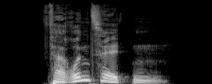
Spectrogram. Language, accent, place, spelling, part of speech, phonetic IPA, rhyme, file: German, Germany, Berlin, verrunzelten, adjective / verb, [fɛɐ̯ˈʁʊnt͡sl̩tn̩], -ʊnt͡sl̩tn̩, De-verrunzelten.ogg
- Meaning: inflection of verrunzelt: 1. strong genitive masculine/neuter singular 2. weak/mixed genitive/dative all-gender singular 3. strong/weak/mixed accusative masculine singular 4. strong dative plural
